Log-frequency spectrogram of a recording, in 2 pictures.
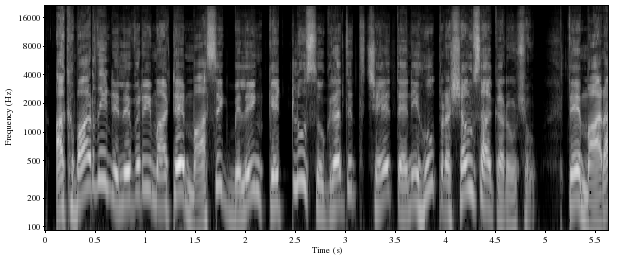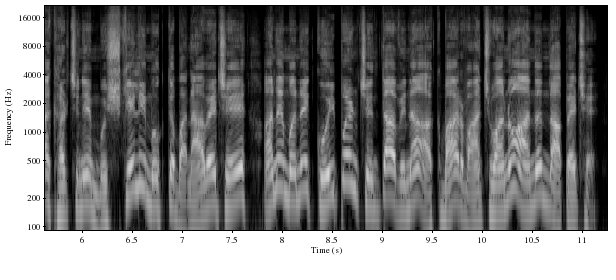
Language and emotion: Gujarati, happy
